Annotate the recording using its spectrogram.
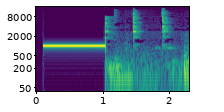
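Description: A steady electronic beep, one pure tone lasting about a second that cuts off sharply, followed by two short faint clicks about half a second apart.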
